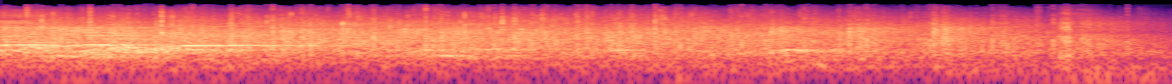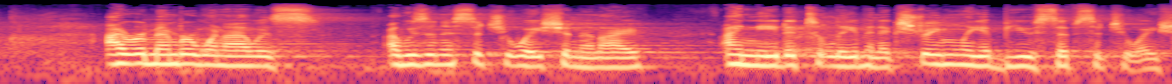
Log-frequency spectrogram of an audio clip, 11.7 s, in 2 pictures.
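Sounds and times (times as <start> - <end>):
audience hand clapping: 0.0 - 6.2
speech: 6.4 - 11.7.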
